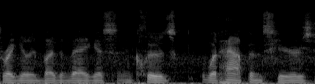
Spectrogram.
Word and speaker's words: vagus: is regulated by the vagus kind of like pronounced like Las Vegas but it's the AG us if you're interested in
